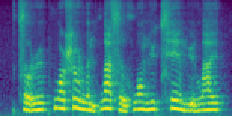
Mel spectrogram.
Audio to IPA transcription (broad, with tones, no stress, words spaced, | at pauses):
t͡sɤ̰˨˩ ɻɻ̩˧˥pʰwɔ˥˧ ʂɤ˥˩ɻwə̰˨˩nkwä˥˩ sɹ̩˨˩xwɔ˥˧n̪y˥˧ t͡sʰe˥˩ɪ̯ my̰˨˩lwa˥ɪ̯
